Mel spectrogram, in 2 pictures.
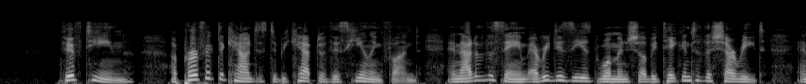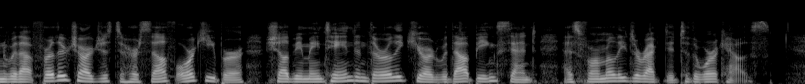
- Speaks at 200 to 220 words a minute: No, average, 185 wpm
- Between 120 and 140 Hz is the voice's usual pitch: Yes, low, 135 Hz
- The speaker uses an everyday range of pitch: Yes, average, 4.4 semitones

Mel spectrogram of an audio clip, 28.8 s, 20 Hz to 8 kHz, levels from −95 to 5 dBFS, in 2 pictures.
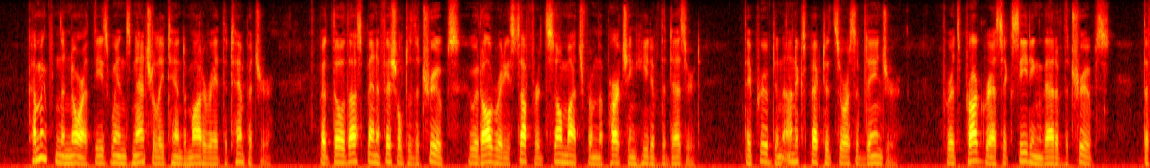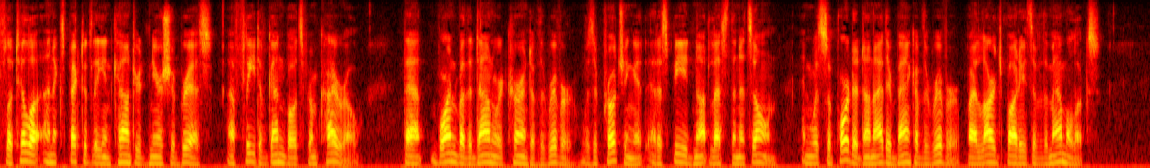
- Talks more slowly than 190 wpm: No, average, 195 wpm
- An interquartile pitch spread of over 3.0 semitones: Yes, average, 3.4 semitones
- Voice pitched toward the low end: Yes, low, 120 Hz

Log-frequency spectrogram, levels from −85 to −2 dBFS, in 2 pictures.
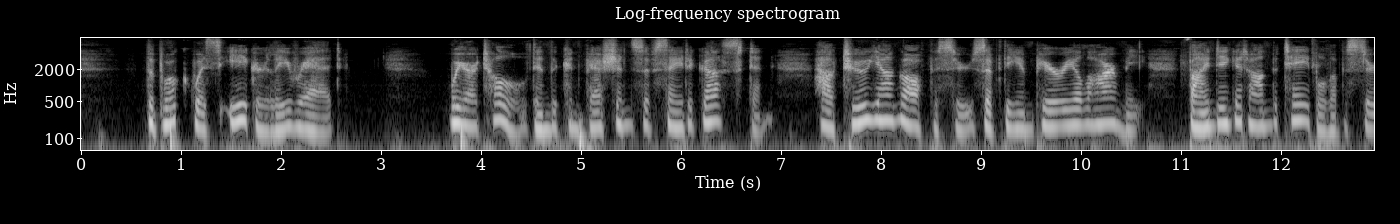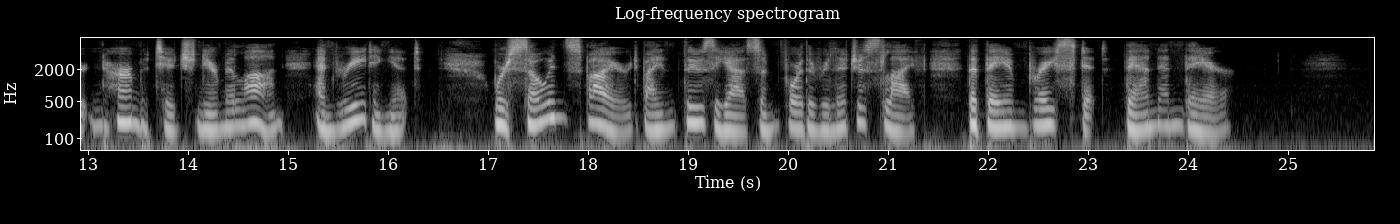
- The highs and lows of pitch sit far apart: No, average, 4.2 semitones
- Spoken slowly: Yes, slow, 120 wpm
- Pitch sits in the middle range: Yes, medium, 165 Hz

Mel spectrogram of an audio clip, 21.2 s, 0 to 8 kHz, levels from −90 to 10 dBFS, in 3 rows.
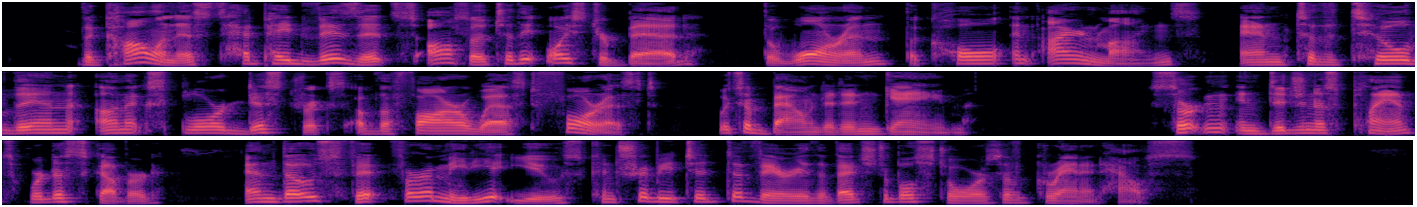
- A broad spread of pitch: Yes, wide, 7.0 semitones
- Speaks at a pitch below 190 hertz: Yes, medium, 140 Hz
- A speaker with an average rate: Yes, average, 150 wpm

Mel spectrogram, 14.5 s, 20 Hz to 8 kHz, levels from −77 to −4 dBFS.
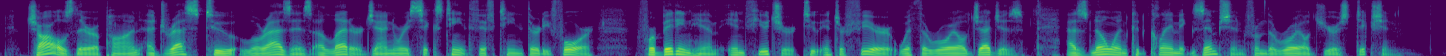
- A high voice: No, very low, 90 Hz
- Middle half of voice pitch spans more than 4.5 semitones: Yes, average, 5.1 semitones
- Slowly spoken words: Yes, slow, 125 wpm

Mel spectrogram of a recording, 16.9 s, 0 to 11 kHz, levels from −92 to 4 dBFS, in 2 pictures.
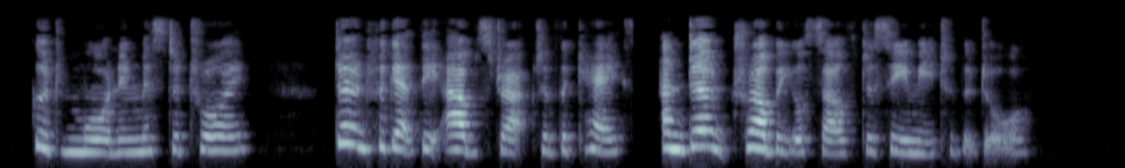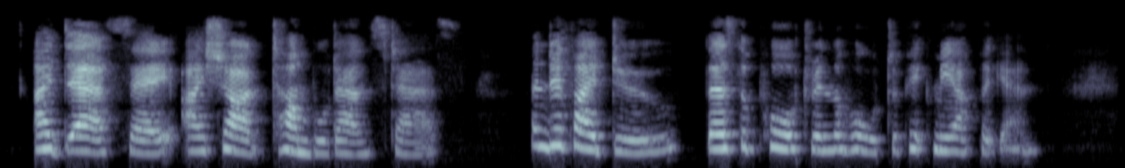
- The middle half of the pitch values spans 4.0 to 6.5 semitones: No, average, 3.4 semitones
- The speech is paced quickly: No, average, 155 wpm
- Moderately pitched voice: No, very high, 250 Hz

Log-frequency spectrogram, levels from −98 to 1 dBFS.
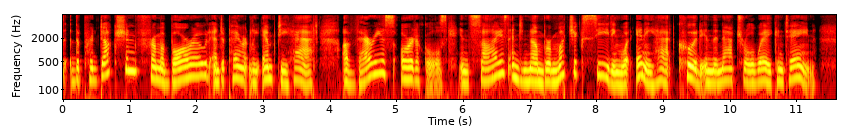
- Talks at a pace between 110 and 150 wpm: Yes, average, 140 wpm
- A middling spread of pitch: Yes, average, 4.9 semitones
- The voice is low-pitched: No, medium, 165 Hz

